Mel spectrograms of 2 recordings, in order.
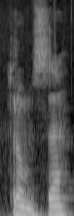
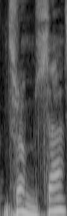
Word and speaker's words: Tromsø: Trumse. – Trumse.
